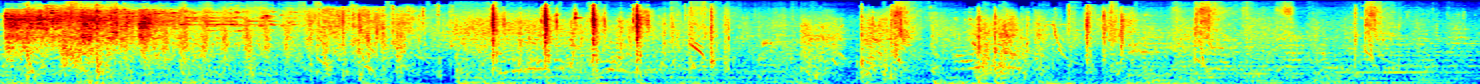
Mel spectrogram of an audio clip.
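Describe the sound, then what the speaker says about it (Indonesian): Dense bursts of gunfire crackle through a film action scene as gunmen shoot at local police, with rapid overlapping shots and crashes under a steady loud mix. "anak buah Hansen terus berdatangan menembaki semua polisi lokal dan juga Sik"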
